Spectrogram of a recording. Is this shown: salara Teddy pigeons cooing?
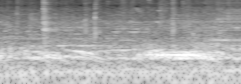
yes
